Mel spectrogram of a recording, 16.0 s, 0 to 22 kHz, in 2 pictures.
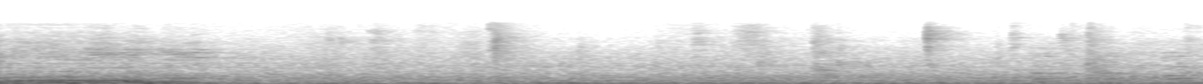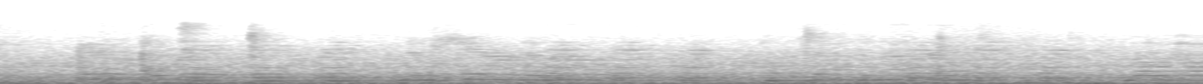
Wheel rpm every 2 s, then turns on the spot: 0, 0, 0, 0, 0, 0, 0, 0.
none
